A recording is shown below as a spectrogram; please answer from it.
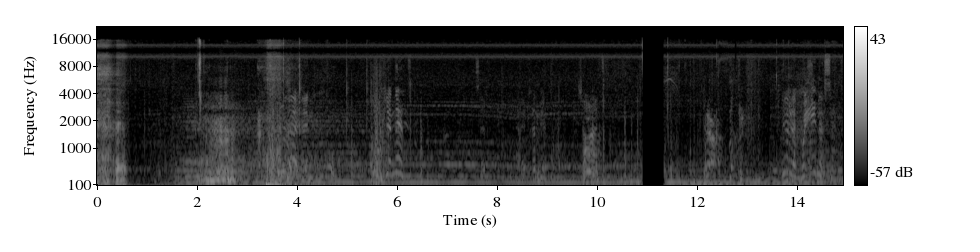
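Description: Horse sounds in Assassin's Creed Origins, with clip-clopping hooves and a few snorts and whinnies over a busy game soundscape, fairly quiet, with speech heard at moments and a brief dropout near the end.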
